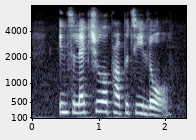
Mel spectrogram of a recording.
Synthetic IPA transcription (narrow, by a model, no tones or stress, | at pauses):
ɪ̃ntəlɛkt͡ʃuəlpʰɹɔpətʰilɔː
